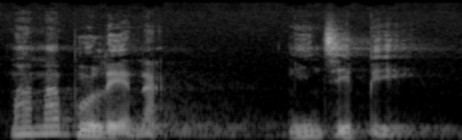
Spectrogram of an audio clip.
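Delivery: soft, low motherly request; quietly ask, as a mother to her child; lightly voiced mother. Mother asks her child for a taste of apple, lightly voiced coaxing. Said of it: "ibunya bilang sama anaknya".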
